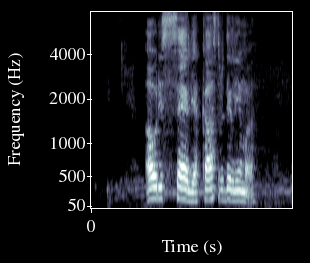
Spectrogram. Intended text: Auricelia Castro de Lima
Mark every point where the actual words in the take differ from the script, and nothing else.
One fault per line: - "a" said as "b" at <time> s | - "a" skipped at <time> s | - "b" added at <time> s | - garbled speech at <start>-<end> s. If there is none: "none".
none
